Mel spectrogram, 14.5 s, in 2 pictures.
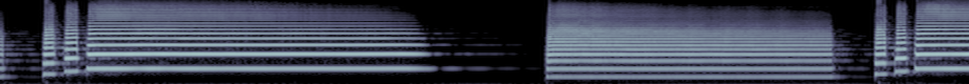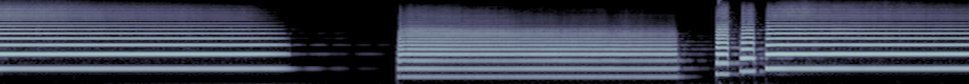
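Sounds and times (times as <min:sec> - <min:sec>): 
military trumpet: 0:00.0 - 0:14.5.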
